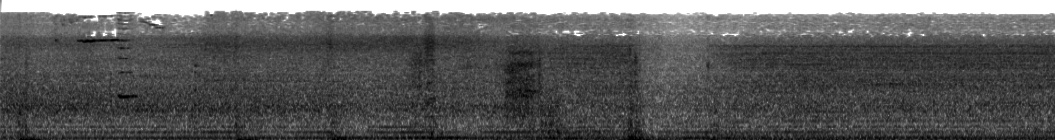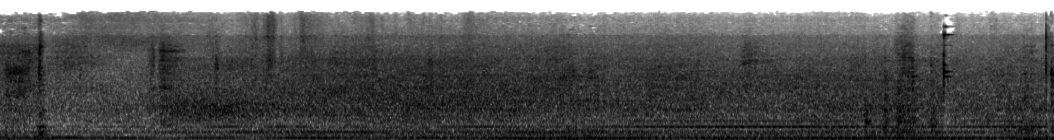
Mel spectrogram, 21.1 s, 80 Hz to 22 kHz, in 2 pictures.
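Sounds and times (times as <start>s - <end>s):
diesel truck engine running: 0.0s - 21.0s.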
